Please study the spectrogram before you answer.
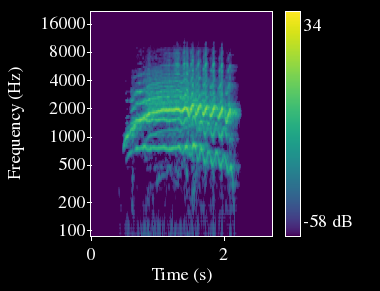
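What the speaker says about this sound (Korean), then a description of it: "정신없이 달리던 탕명에게 정겨운 말 울음소리가 들렸다." A horse whinnies once as an audiobook sound effect, a loud, close, wavering neigh lasting nearly two seconds against silence.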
